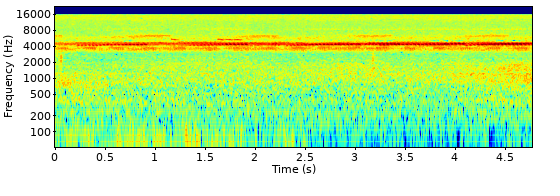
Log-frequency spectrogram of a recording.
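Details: High-pitched trilling of autumn insects after dark in a hillside forest at Kaizu, Gifu Prefecture, Japan; a sustained ringing tone with brighter pulses building toward the end, layered over faint background hiss.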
